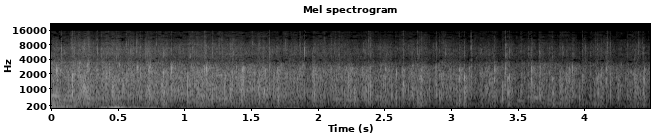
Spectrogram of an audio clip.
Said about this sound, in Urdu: میں چاہوں گا یسوع کے لیے زوردار تالیاں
